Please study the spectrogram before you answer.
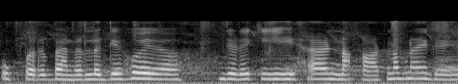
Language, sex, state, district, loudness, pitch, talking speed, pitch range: Punjabi, female, Punjab, Kapurthala, -15 LUFS, 245 Hz, 185 wpm, 230-255 Hz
